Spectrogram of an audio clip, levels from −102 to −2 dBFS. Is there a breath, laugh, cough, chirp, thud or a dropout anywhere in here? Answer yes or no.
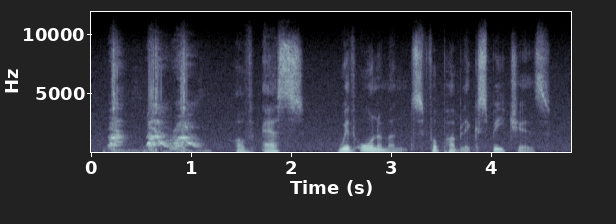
yes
